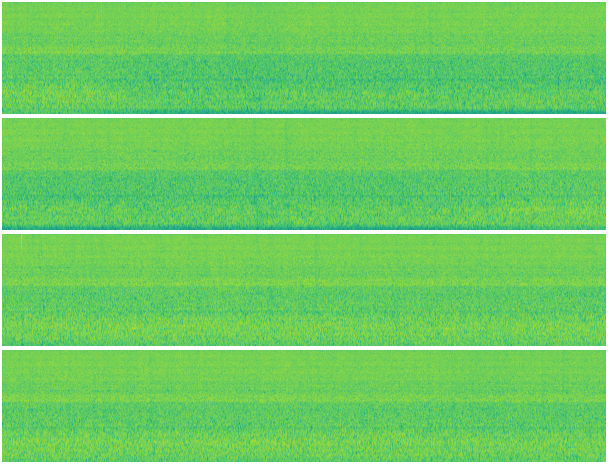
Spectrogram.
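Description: Steady noise inside a car waiting with its engine running, heard from the cabin. A deeper rumble fills in about halfway through, and the sound grows a little louder.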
